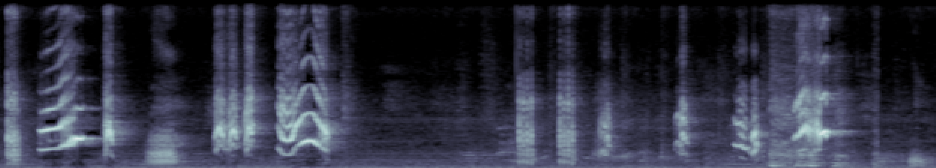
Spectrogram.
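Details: Javan myna calls used as a lure to make other birds call: scattered harsh squawks and chattering notes with brief whistles, separated by quiet gaps.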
